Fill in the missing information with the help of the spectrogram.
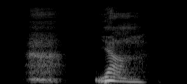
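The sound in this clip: Breath exhaled in two airy bursts, a soft one and then a longer, fuller one, as a voice imitates the sound of breath with breathy, sigh-like exhalations separated by a short silence.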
